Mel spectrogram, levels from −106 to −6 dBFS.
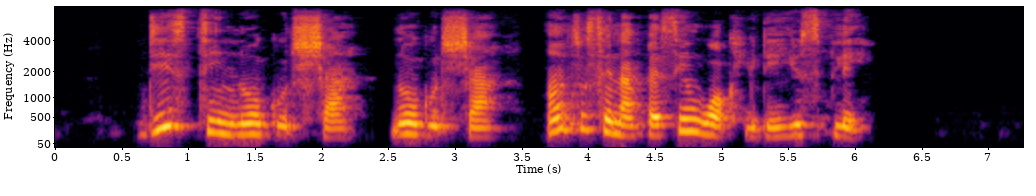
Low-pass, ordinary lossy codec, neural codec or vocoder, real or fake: none; none; codec, 16 kHz, 8 kbps, FreqCodec, larger model; fake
